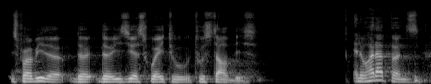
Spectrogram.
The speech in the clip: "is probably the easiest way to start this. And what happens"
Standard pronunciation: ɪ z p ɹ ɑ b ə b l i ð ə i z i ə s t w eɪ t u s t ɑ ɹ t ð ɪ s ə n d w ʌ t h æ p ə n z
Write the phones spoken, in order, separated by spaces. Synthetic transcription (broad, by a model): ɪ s p ɹ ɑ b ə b l i ð ə i z i ə s t w eɪ t u s t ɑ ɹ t ð ɪ s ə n w ʌ t h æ p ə n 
